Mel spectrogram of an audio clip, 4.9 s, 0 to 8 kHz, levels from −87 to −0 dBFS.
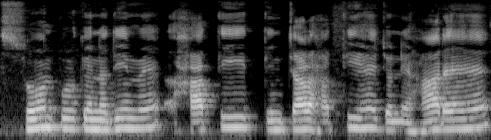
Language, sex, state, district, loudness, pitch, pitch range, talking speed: Hindi, male, Bihar, Bhagalpur, -23 LUFS, 165 Hz, 150-175 Hz, 160 wpm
